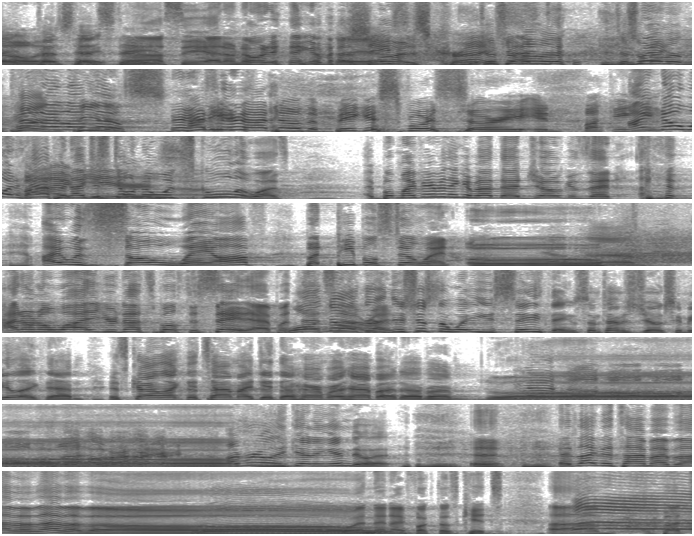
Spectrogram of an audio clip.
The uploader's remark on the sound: Recorded on March 30, 2012 at The Varsity Theater in Minneapolis.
